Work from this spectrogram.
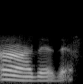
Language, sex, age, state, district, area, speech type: Malayalam, female, 30-45, Kerala, Wayanad, rural, conversation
